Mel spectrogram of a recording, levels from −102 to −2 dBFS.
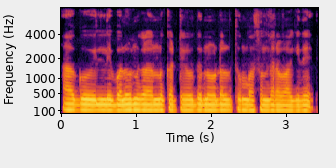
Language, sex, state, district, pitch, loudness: Kannada, male, Karnataka, Koppal, 110 Hz, -14 LUFS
